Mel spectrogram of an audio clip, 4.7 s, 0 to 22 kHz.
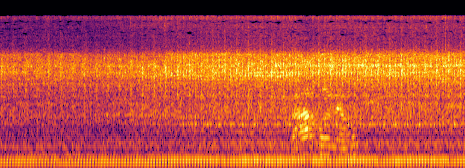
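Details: Kia Pride CD5 that would not start despite new spark plugs, high-tension cables and a strong battery, now starting on one click: catches and settles into a steady even idle with a low constant hum, no misses; runs normally.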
